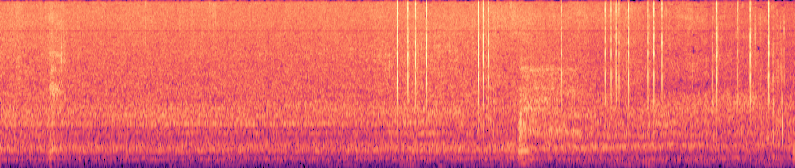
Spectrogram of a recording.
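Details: Honey bees from a hive being removed alive from under a home in Santa Rosa, Texas, making a steady high buzzing hum throughout, with sharp clicks and knocks from the removal work in the second half.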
